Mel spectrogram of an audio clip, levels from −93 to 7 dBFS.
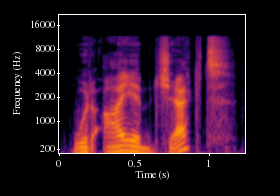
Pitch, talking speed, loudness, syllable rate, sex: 135 Hz, 145 wpm, -19 LUFS, 4.1 syllables/s, male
